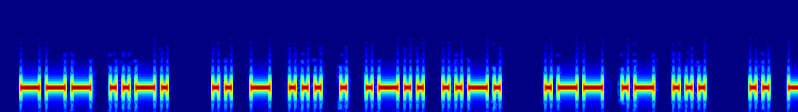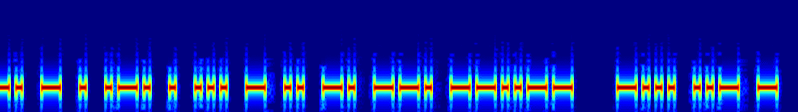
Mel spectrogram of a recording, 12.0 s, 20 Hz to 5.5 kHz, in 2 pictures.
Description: Morse code, heard as a keyed tone, about 25 wpm, 600 Hz. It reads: OF ITSELF WAS INTERESTING, BUT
